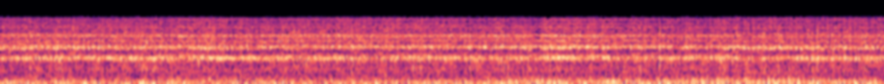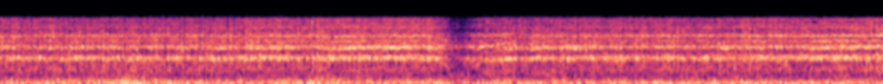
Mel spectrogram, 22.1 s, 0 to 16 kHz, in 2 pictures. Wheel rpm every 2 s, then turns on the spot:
150, 160, 160, 160, 160, 160, 160, 160, 130, 160, 160.
none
